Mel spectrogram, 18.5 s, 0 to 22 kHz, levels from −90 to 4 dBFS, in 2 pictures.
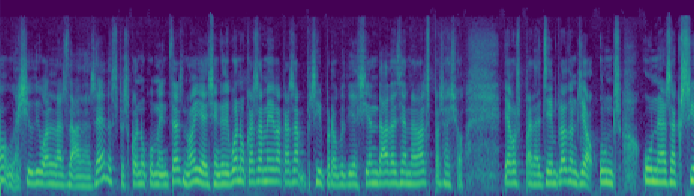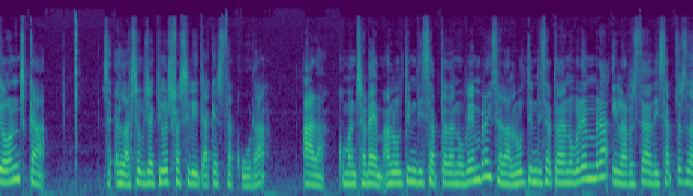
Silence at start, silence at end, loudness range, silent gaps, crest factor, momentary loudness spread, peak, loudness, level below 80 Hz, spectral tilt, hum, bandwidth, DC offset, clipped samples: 0 s; 0 s; 3 LU; none; 16 dB; 8 LU; -6 dBFS; -23 LUFS; -58 dBFS; -5 dB/octave; none; 17.5 kHz; under 0.1%; under 0.1%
